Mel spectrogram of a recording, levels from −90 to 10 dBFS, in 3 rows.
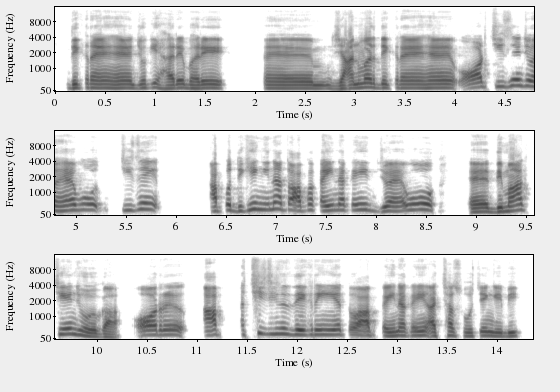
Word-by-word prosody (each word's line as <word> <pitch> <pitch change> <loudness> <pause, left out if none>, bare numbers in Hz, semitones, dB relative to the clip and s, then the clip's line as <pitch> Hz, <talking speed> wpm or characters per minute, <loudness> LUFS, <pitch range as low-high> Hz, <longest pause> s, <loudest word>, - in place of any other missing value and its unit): दिख 155 +1 0
रहे 160 -1 +3
हैं 155 0 +3
जो 160 +2 -3
कि 175 - -5
हरे-भरे 150 +1 +2 0.5
अ, - - -3 0.7
जानवर 160 +7 +3
दिख 160 0 -1
रहे 155 0 +2
हैं 160 +1 +2
और 180 +7 0
चीज़ें 230 +4 -2
जो 235 -2 0
हैं 210 +2 +2
वो 245 +1 -1 0.3
चीज़ें 255 +4 -4 0.6
आपको 235 - +1
दिखेंगी 250 +6 -3
ना 280 0 +1
तो 245 - -3
आपको 205 +4 +1
कहीं 210 +1 0
न 235 - 0
कहीं 240 +1 -3
जो 185 +3 0
है 195 0 0
वो 250 +1 +3
अ, 165 -5 0
दिमाग़ 185 +9 +3
चेंज 230 -2 +1
होगा 130 - +1 0.2
और 200 +1 +2 0.4
आप 210 +4 +2 0.2
अच्छी 270 +6 -6
चीज़ें 240 0 -3
देख 205 -1 +4
रही 210 0 +1
है 210 - +2
तो 195 - -5
आप - - +2
कहीं 160 +1 +2
न 175 0 +2
कहीं 175 +3 0
अच्छा 155 +3 +1
सोचेंगे 155 0 -2
भी, 150 +2 -2
185 Hz, 195 wpm, -24 LUFS, 155-230 Hz, 0.7 s, देख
